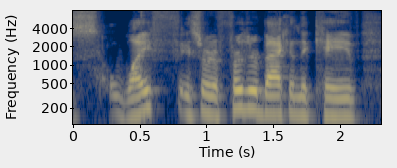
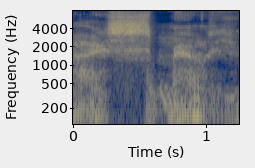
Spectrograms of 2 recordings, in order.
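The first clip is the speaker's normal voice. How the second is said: gravelly, rough dragon creature voice. Playing the dragon for the group, gravelly dragon voice. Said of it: "dragon voice is not getting picked up by the mic. It's too gravelly".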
